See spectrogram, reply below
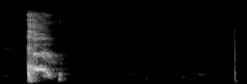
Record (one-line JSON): {"cough_length": "2.5 s", "cough_amplitude": 25779, "cough_signal_mean_std_ratio": 0.26, "survey_phase": "beta (2021-08-13 to 2022-03-07)", "age": "65+", "gender": "Female", "wearing_mask": "No", "symptom_cough_any": true, "smoker_status": "Never smoked", "respiratory_condition_asthma": false, "respiratory_condition_other": false, "recruitment_source": "REACT", "submission_delay": "5 days", "covid_test_result": "Negative", "covid_test_method": "RT-qPCR", "influenza_a_test_result": "Negative", "influenza_b_test_result": "Negative"}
